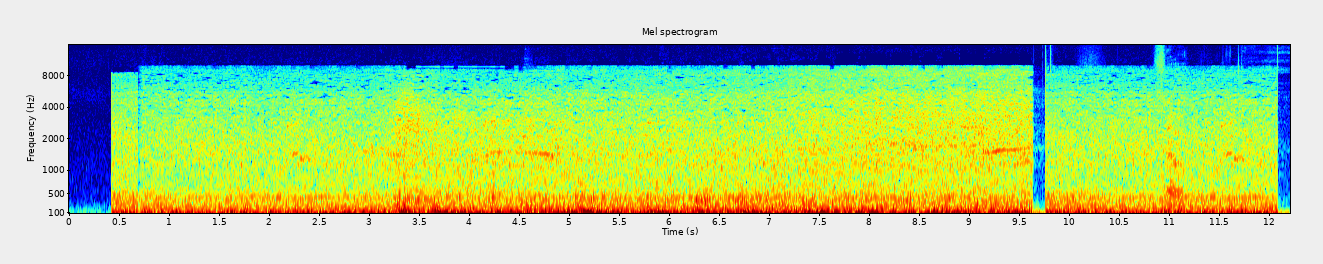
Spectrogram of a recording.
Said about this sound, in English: I saw this video of this storm over the ocean, and it just like unleashed water, It's like the bottom just fell out from underneath the storm. And I actually have a little clip of it here to show y'all.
